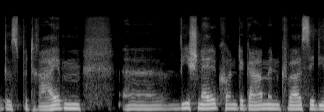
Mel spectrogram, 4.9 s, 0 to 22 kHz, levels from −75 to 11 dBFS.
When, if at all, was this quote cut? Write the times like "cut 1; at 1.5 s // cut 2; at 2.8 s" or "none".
none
